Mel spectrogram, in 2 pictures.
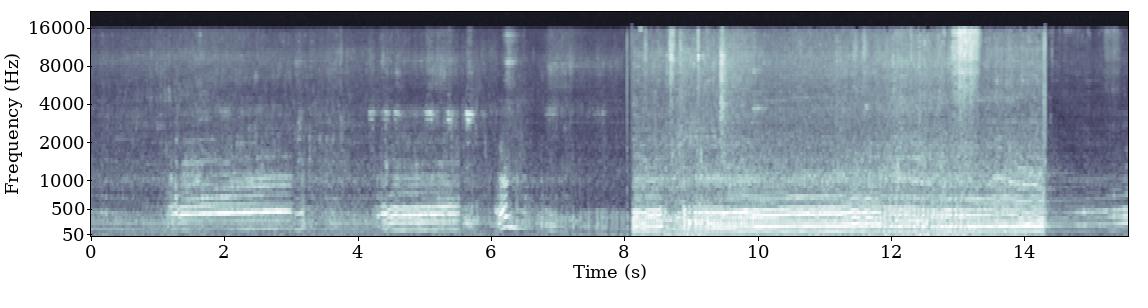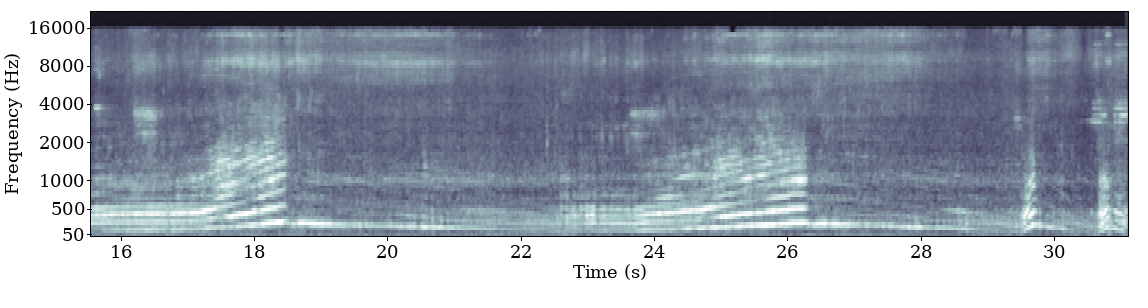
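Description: Benelli 600i's inline-four engine revving through a loud exhaust while riding, the revs climbing and dropping again and again. It is loudest when held high for about six seconds in the middle.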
